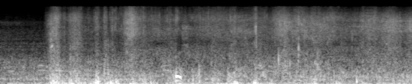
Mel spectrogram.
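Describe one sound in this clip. Wind blows and buffets outdoors.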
